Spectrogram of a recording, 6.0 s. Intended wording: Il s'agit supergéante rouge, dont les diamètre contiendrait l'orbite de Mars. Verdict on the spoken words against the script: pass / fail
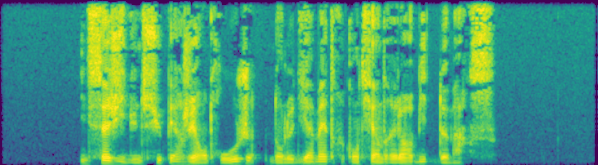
fail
